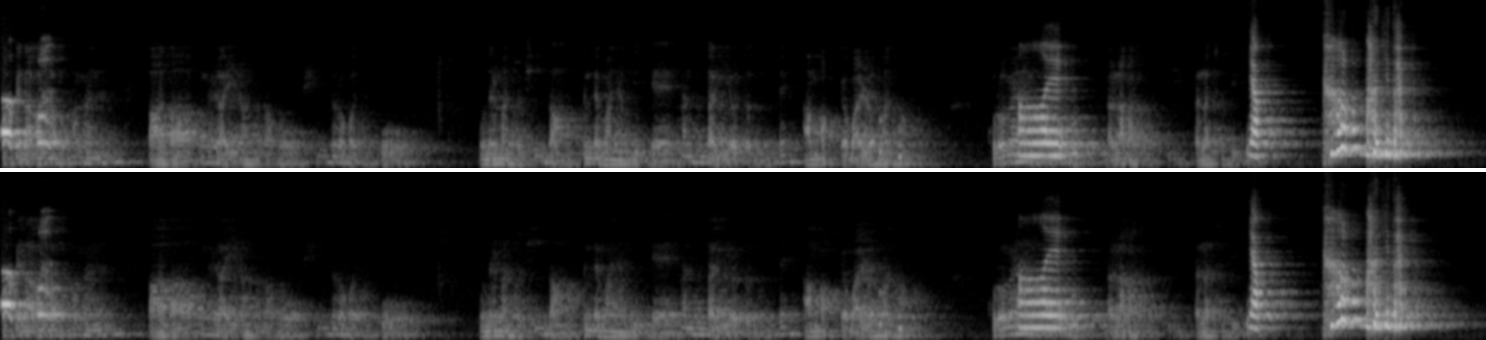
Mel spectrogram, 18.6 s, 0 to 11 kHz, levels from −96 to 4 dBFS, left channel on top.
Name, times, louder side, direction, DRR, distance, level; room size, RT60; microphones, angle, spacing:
voice 1, 0.0-1.4 1.8-5.1 6.0-11.4 12.4-15.7, left 1 dB, 70° left, 0 dB, 3.3 m, -46 dB
voice 2, 12.7-13.3 15.6-15.8 16.5-17.5, left 1 dB, 15° left, 9 dB, 1.6 m, -25 dB
27.5 x 15.0 x 8.0 m, 1.3 s
head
